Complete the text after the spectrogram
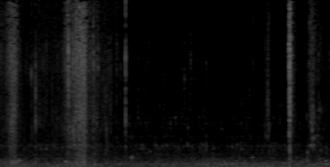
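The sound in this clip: A pine cone drops into water, making a few soft, faint splashes and plops over a quiet watery background hiss.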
